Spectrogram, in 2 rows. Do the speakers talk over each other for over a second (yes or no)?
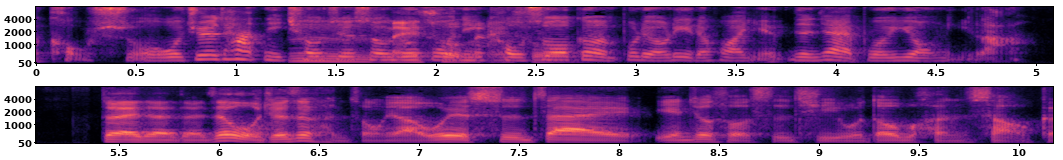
yes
